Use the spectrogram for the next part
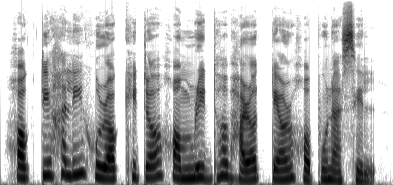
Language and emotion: Assamese, neutral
